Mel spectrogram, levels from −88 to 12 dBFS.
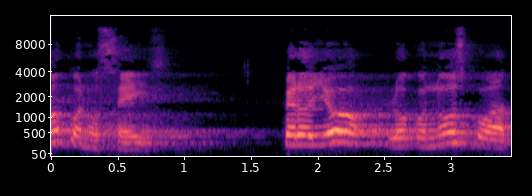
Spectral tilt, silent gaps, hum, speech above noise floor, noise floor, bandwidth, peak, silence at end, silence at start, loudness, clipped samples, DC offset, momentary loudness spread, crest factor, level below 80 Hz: -3.5 dB/octave; none; none; 40 dB; -60 dBFS; 12 kHz; -4 dBFS; 0 s; 0 s; -20 LUFS; under 0.1%; under 0.1%; 14 LU; 18 dB; -82 dBFS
